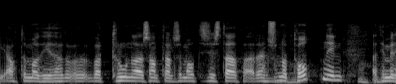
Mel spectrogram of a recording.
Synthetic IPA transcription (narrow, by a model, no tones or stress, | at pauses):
a̰wht̪ʏmawθiθavaɾ̥t̪ʰɾuːnaðasamt̪ʰaːlsɛmawht̪ɪ̥s̬ɛst̪aːðθa̰ɾɛns̬ɔːnat̪ʰowt̪nɪnaðθimɛɾ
